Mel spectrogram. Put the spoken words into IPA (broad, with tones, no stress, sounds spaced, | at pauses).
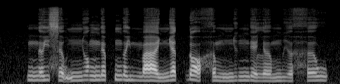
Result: n ə˧ j s ə̰˧˨ w ɲ ɔ˧ ŋ ɛ˦˥ p̚ ŋ ə˧ j m aː˨˩ ɲ a˦˥ t̚ ɗ ɔ˧˩ h ə˨˩ m ɲ ɨ˨˦ ŋ e˧˩ l əː˧˩ m i˧˩ ə̯ h ə˧ w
